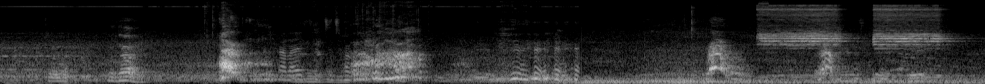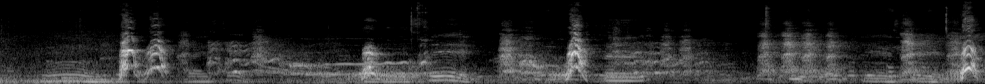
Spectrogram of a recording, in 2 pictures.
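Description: Dogs in a neighbourhood street let out several sharp barks and yips in short bursts, close by, mixed with people talking and a brief passing vehicle.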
